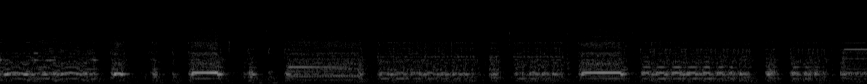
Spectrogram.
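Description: Stepper motors of a RepRap-style 3D printer whining as the print head travels and lays down plastic. The tone shifts pitch with each short move and breaks off in brief pauses, with a couple of short, louder notes.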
